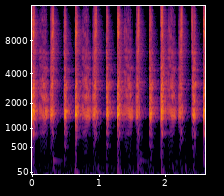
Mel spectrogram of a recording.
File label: Gua Guanco; Spectrasonics - Supreme Beats - World Dance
